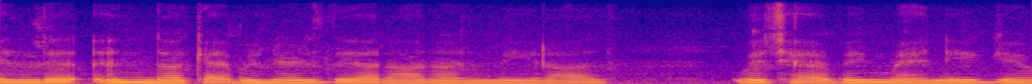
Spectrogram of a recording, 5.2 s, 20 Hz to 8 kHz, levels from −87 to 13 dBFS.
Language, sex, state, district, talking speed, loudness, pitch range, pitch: English, female, Punjab, Pathankot, 140 wpm, -15 LUFS, 200-215 Hz, 210 Hz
